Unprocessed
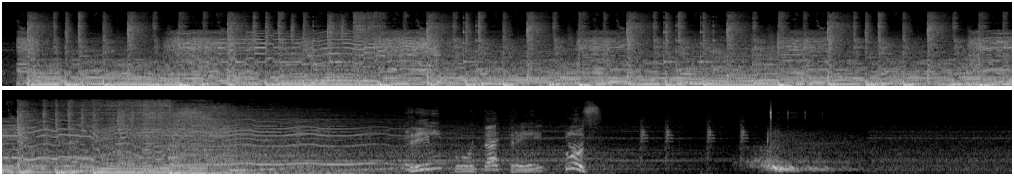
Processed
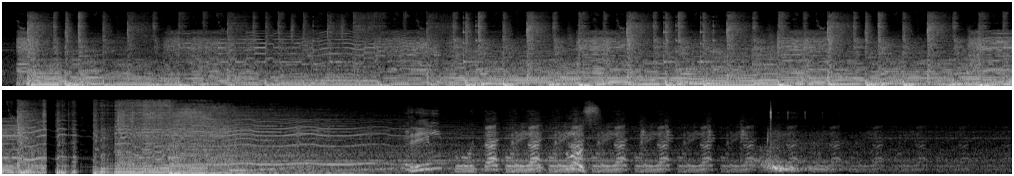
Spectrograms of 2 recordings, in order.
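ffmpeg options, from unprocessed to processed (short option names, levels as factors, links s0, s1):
-filter_complex "[0:a]asettb=1/sr,asplit=3[s0][s1][s2];[s0]atrim=end=0.934[s3];[s1]atrim=start=0.93:end=4.48,asetpts=PTS-STARTPTS,afade=t=in:d=0.004:c=qsin,afade=t=out:st=3.546:d=0.004:c=qsin,acrossover=split=2300|7400[s4][s5][s6];[s4]acompressor=threshold=0.0631:ratio=4[s7];[s5]acompressor=threshold=0.0112:ratio=4[s8];[s6]acompressor=threshold=0.00562:ratio=4[s9];[s7][s8][s9]amix=inputs=3:normalize=0[s10];[s2]atrim=start=4.476[s11];[s3][s10]acrossfade=d=0.004:c1=hsin:c2=qsin[s12];[s12][s11]acrossfade=d=0.004:c1=qsin:c2=hsin,asettb=1/sr,asplit=3[s13][s14][s15];[s13]atrim=end=10.544[s16];[s14]atrim=start=10.54:end=11.23,asetpts=PTS-STARTPTS,afade=t=in:d=0.004:c=qsin,afade=t=out:st=0.686:d=0.004:c=qsin,agate=range=0.0398:threshold=0.1:ratio=16:release=100:detection=peak[s17];[s15]atrim=start=11.226[s18];[s16][s17]acrossfade=d=0.004:c1=hsin:c2=qsin[s19];[s19][s18]acrossfade=d=0.004:c1=qsin:c2=hsin,asplit=2[s20][s21];[s21]afade=t=in:st=14.7:d=0.01,afade=t=out:st=15.44:d=0.01,aecho=0:1:430|860|1290|1720|2150|2580|3010|3440|3870|4300|4730|5160:0.891251|0.668438|0.501329|0.375996|0.281997|0.211498|0.158624|0.118968|0.0892257|0.0669193|0.0501895|0.0376421[s22];[s20][s22]amix=inputs=2:normalize=0"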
